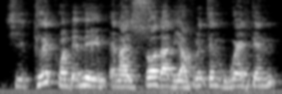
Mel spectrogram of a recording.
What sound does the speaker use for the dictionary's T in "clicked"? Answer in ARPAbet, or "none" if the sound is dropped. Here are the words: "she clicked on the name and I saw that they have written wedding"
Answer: none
